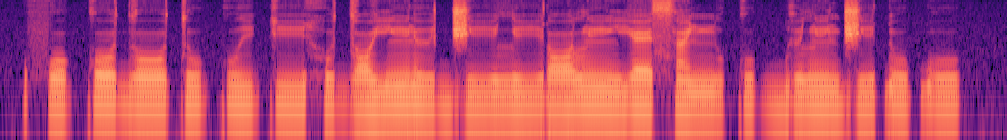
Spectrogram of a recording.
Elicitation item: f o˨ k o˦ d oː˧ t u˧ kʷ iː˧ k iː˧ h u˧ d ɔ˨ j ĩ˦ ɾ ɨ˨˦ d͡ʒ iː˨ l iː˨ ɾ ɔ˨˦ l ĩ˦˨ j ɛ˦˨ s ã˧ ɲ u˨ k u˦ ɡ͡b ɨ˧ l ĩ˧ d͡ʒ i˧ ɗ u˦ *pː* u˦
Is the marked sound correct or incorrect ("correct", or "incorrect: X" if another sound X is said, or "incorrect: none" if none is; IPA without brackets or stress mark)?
incorrect: ɓ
